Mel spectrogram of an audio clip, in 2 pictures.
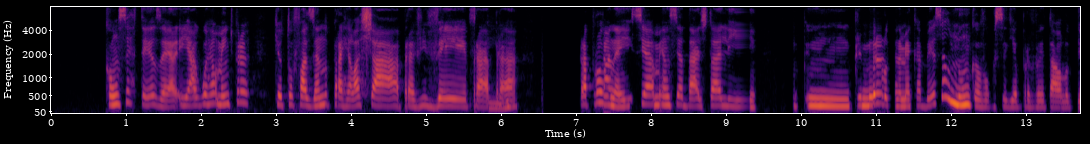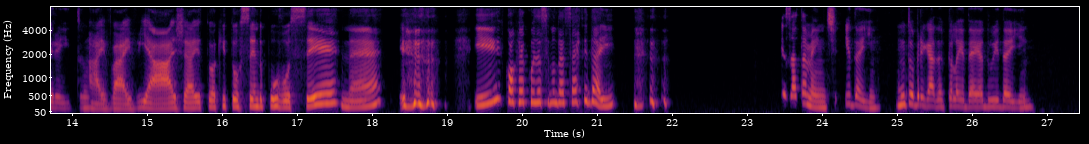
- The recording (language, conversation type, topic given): Portuguese, advice, Como posso lidar com a ansiedade ao viajar para destinos desconhecidos?
- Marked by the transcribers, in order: static; tapping; distorted speech; chuckle; chuckle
